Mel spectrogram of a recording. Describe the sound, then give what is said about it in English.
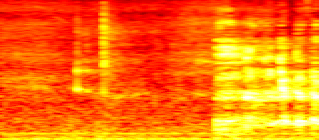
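A loud, rough burp erupts after a second of near quiet, its rasping tone layered with several shifting pitches as it rumbles on. “Excuse me. Wow, man, it was like layers in that.”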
